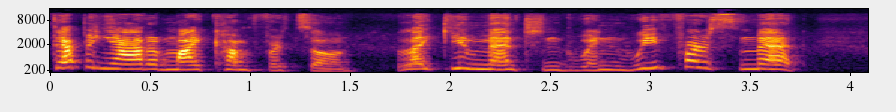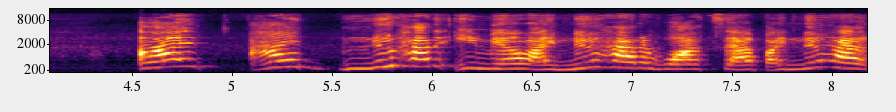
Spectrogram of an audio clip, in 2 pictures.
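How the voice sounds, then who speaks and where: A woman with a non-native accent speaks in a raised, projected voice that is high, bright and sharp, with very wide pitch swings. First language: not English. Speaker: author and museum founder. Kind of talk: interview. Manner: halting.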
